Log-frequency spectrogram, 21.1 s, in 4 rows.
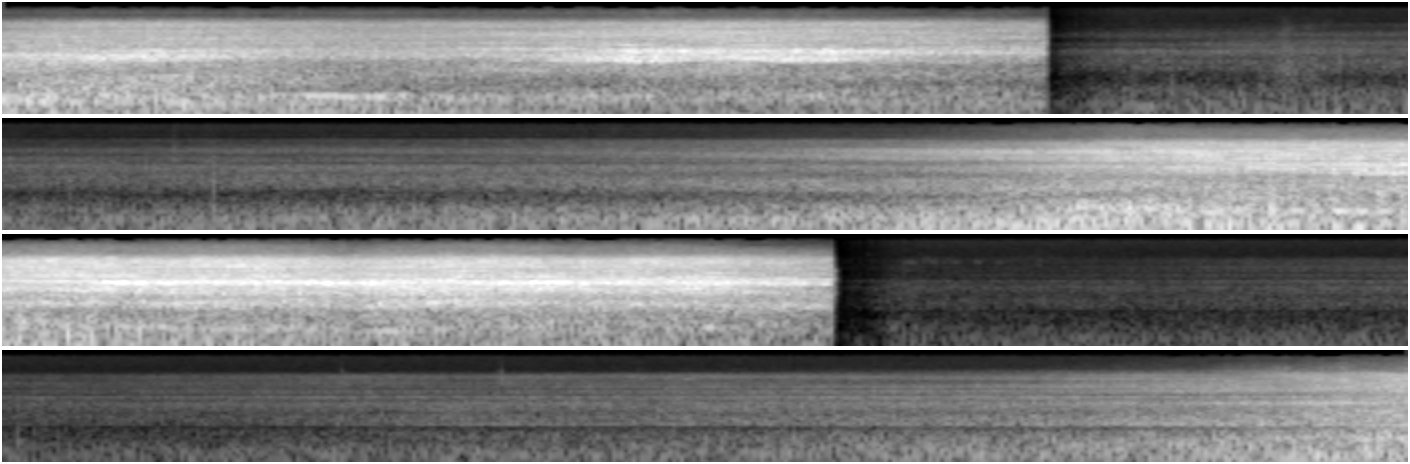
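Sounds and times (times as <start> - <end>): train wheels rumbling on rails: 0.0 - 13.7, 15.8 - 21.0.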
